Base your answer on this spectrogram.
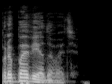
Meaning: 1. to preach, to sermonize 2. to propagate, to advocate
- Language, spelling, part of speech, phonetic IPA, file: Russian, проповедовать, verb, [prəpɐˈvʲedəvətʲ], Ru-проповедовать.ogg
